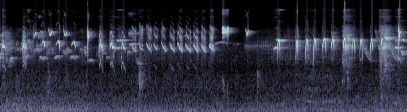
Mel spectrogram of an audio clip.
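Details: Sunbird singing fast, tightly packed song: rapid descending high trills, a short pause, then a steady series of bright repeated chirps to the end.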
